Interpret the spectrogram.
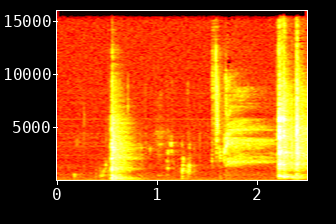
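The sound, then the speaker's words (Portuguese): Wet ASMR mouth sounds of someone drinking water: two loud gulping swallows about a second and a half apart, with softer sips and a faint liquid trickle between them, no talking. “ASMR bebendo água.”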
